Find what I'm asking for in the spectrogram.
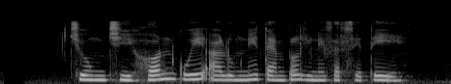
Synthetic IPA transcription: ʒ̥ʊ̤ŋ̥ʒ̥i̤hɔnkuwiʔa̰lumnit̪ɛmpəljunifɛrsit̪i

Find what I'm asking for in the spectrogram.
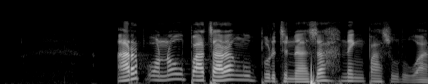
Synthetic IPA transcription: ʔaɾəp̚ɔnɔupat͡ʃaɾaŋub̥ʊ̤rd̥ʒ̥ə̤nasahnɪŋpasuɾuwa̰n

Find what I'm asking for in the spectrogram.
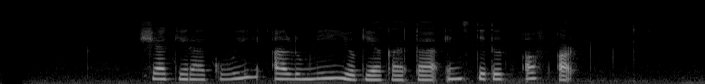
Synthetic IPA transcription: ʃakiɾakuwiʔalumnijoɡiakart̪aʔinst̪it̪ut̪̚ʔɔfa̰rt̪̚

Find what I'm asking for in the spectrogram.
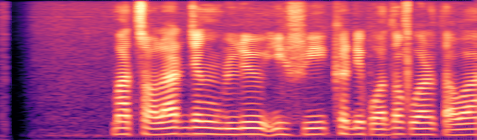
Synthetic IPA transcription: mat̪̚sɔlard͡ʒɨŋbəluifikɨrdipɔt̪ɔkəwart̪awa

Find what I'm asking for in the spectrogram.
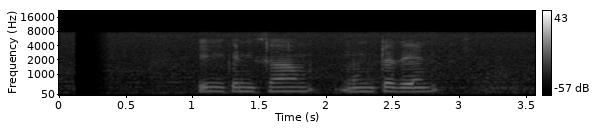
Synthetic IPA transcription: eːkənisaːmunʈəd̪ɛn

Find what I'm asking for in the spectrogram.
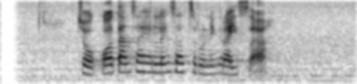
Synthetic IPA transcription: d̥ʒ̥ɔ̤kɔt̪ansaelɪŋsad̥ʒ̥əɾunɪŋraisa̰

